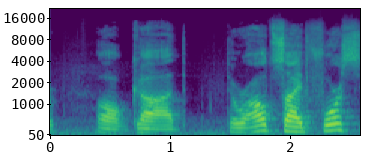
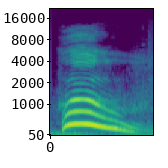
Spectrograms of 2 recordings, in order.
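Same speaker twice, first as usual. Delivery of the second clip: high, loud triumphant whoop; relieved cheer; 14 semitones higher, 10 dB louder than usual. Real, not acted. Escaped the monster.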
